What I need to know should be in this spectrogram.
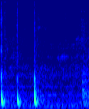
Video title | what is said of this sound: A Beginners Guide To Sourdough Bagels | bagels are done when they've got a nice golden top and sound hollow when you knock on the bottom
